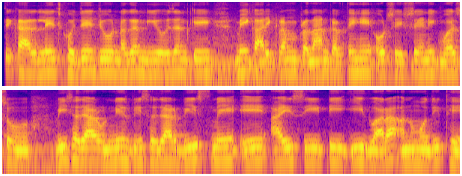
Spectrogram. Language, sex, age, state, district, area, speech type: Hindi, female, 60+, Madhya Pradesh, Ujjain, urban, read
